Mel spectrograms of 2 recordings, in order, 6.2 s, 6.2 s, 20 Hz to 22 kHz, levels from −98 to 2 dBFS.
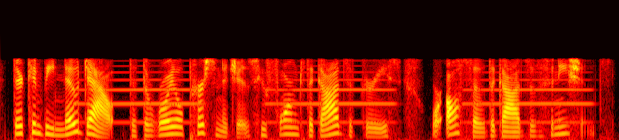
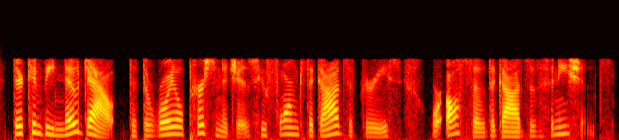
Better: second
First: background sound (Wind instrument, woodwind instrument); 16 dB below the speech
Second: none

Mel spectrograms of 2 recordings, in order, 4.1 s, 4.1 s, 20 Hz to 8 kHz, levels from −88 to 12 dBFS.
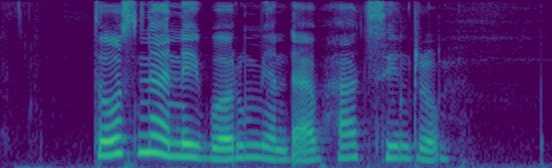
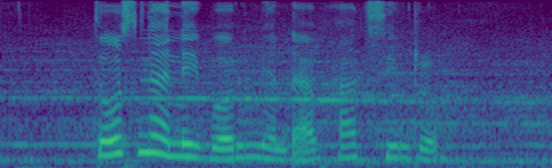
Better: first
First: none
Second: background sound (Race car, auto racing / Accelerating, revving, vroom); 11 dB below the speech

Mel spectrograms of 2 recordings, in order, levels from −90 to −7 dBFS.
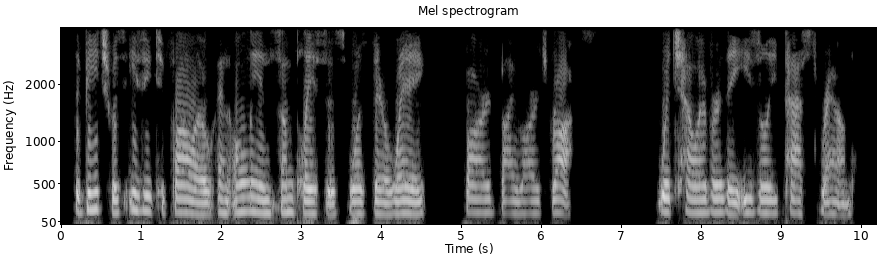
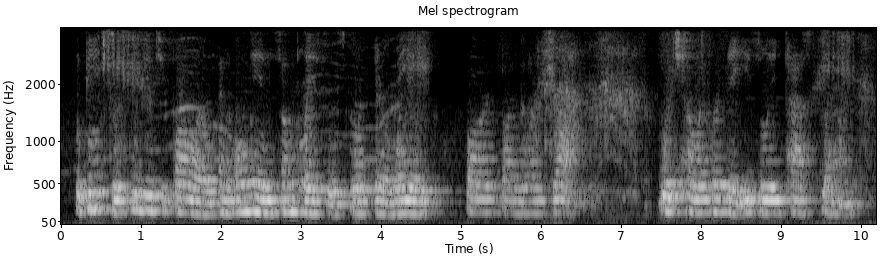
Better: first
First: none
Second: noise reduction (neural separator model SepFormer DNS4)

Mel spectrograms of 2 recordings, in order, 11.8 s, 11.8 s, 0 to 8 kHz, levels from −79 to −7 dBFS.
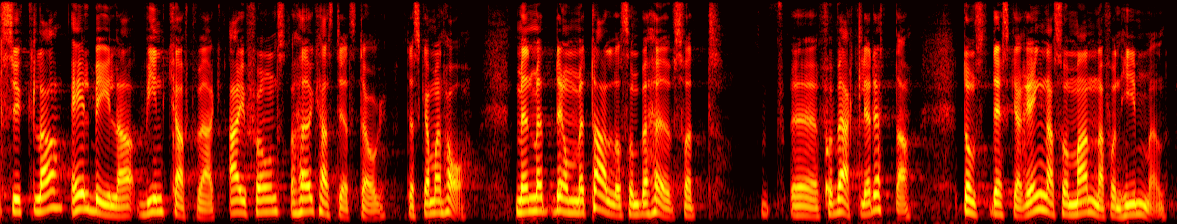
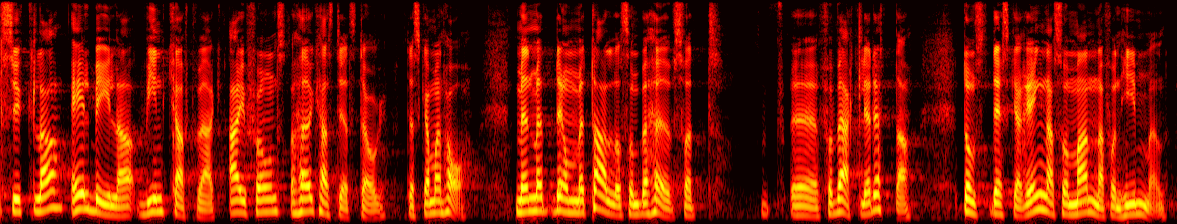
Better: second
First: background sound (Bowed string instrument); 15 dB below the speech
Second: none

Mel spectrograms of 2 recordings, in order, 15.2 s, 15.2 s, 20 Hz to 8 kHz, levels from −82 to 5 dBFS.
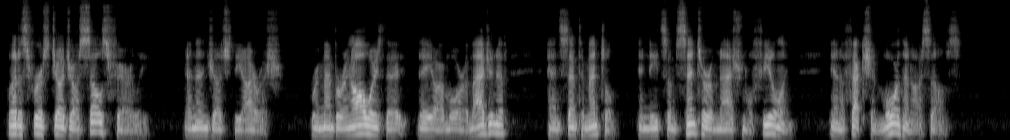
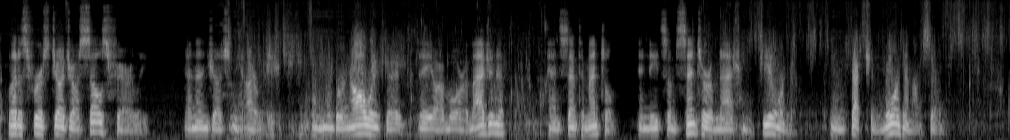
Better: first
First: none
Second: noise reduction (neural separator model SepFormer DNS4)

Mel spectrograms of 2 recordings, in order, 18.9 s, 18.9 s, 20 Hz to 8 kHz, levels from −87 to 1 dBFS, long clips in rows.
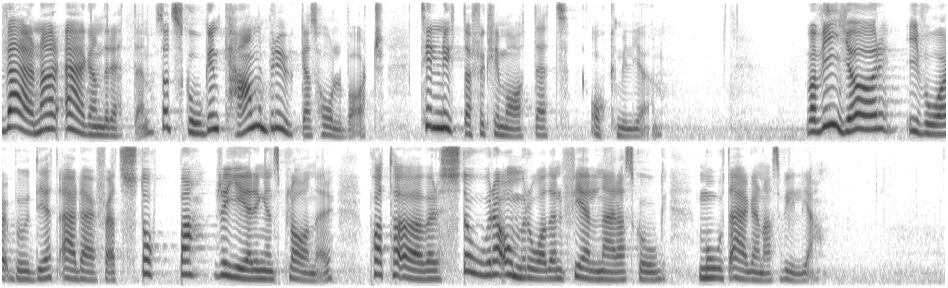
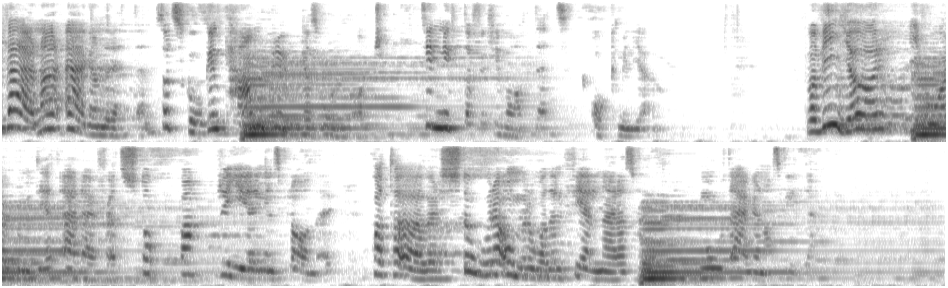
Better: first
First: none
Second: noise reduction (classical method WPE with log-MMSE)

